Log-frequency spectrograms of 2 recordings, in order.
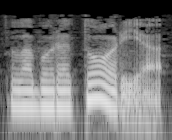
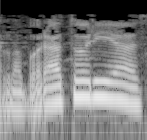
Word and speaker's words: laboratorija: Pošto akcenatska norma ne dopušta silazne akcente van prvog sloga u reči, pogrešno je izgovarati laboratorija sa dugosilaznim akcentom na četvrtom slogu. Jedino ispravno biće laboratorija sa kratkouzlaznim akcentom na slogu ispred i neakcentovanom dužinom na mestu na kome je bio preneti dugosilazni akcenat.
